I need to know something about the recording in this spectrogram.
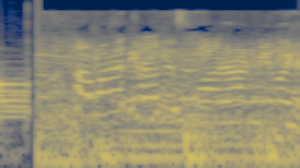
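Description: Plucked-string music cuts off abruptly about a quarter second in. Several people then chatter and talk over one another, with music playing underneath.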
